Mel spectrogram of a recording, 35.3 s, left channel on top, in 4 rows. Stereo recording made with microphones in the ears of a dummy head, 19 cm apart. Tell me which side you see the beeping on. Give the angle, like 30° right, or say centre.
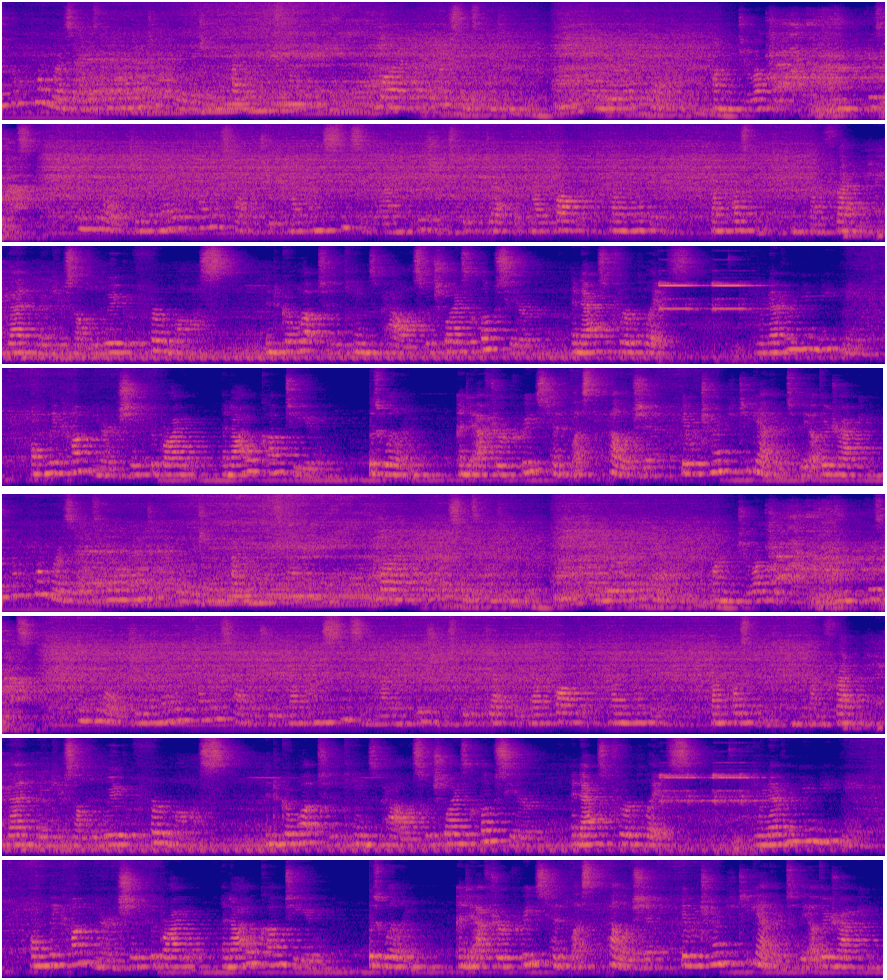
30° left.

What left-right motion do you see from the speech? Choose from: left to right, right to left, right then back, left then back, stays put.
stays put.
